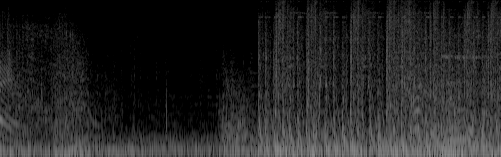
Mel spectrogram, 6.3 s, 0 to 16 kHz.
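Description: Gatlyn's gun firing in T3 Arena gameplay, rapid dense volleys of shots that thin out briefly then return louder and sustained, with a voice talking over parts of it.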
